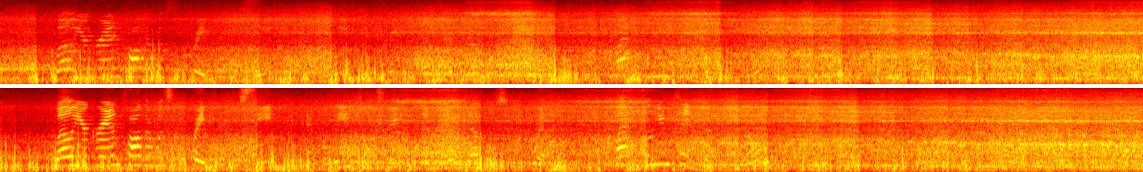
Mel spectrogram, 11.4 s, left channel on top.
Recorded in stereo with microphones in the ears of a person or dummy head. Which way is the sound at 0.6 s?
65° right (ahead or behind).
